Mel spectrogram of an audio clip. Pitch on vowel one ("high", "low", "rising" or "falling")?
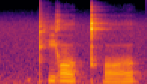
falling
